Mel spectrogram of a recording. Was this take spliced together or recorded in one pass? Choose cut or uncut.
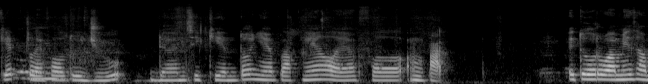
cut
